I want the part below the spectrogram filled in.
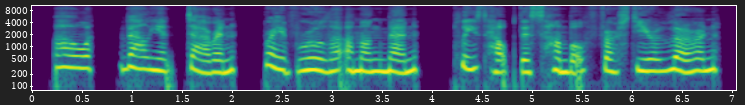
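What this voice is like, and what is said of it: Sickly sweet imitated voice. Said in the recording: “my most sickly sweet impression”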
